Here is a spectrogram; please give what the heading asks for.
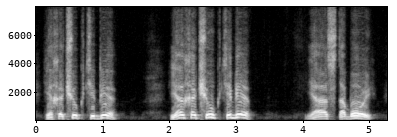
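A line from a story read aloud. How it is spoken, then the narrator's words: Shouting. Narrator (Russian): закричал Роберт Джордан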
